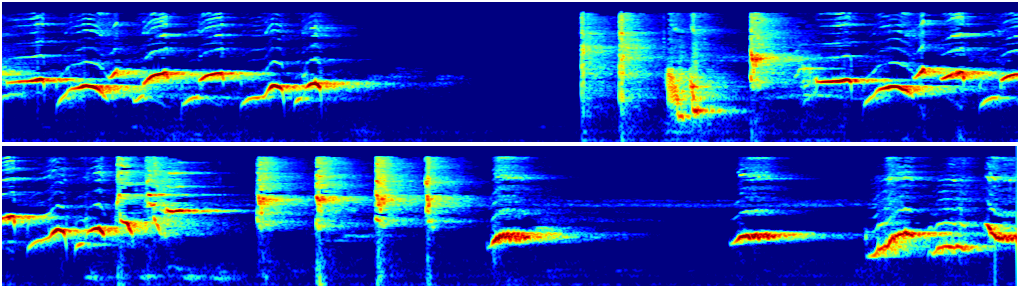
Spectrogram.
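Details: White-rumped shama in lively gacor song: rapid rolling whistled phrases, then harsh clicking and buzzy notes. The clip finishes with rich, downslurred whistles separated by short pauses.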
